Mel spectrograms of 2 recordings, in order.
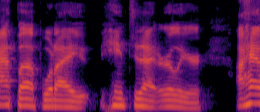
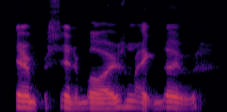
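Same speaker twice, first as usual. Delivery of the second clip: put-on country accent, lower and quieter; 5 semitones lower, 13 dB quieter than usual. Riffing on what he probably did next, country voice. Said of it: "Why am I doing the country voice".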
